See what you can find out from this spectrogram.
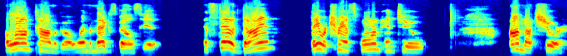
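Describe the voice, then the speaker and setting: A woman's voice: on the high side, no echo. A woman playing a concerned, caring unicorn mare in an amateur audio drama, earnest and hesitant as she explains. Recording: tinny, band-limited dry home recording.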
